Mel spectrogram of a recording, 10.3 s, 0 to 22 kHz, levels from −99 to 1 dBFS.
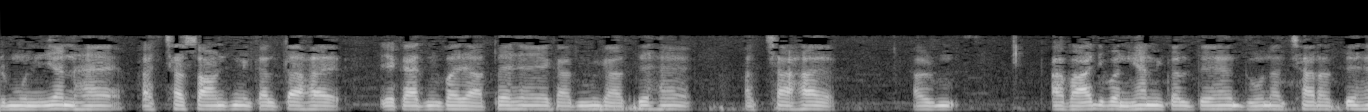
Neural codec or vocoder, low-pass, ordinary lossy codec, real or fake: codec, 16 kHz, 6 kbps, DAC; 7.2 kHz; MP3, 24 kbps; fake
